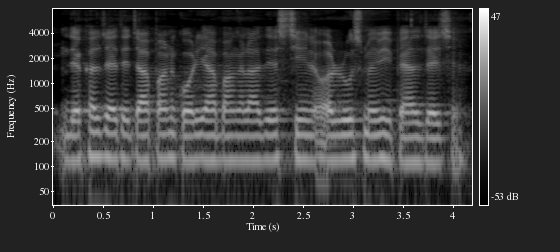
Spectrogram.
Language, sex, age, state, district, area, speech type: Maithili, male, 18-30, Bihar, Supaul, rural, spontaneous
